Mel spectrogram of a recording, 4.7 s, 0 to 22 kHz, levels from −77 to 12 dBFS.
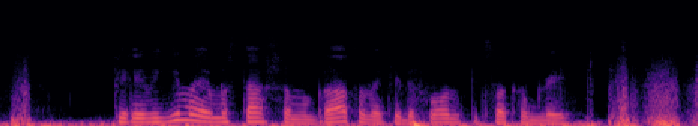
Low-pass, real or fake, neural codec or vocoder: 7.2 kHz; fake; codec, 44.1 kHz, 7.8 kbps, Pupu-Codec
